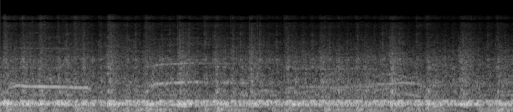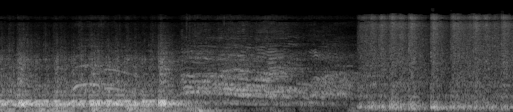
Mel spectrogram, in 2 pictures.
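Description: Group performance music with percussion strikes and voices calling out over a dense steady chant. It fades about seven seconds in, and a brighter new section starts sharply near the end.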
